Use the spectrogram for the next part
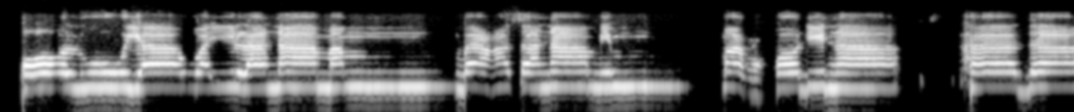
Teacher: Kemudian kita berhenti sejenak tanpa nafas, kemudian dilanjut ke hadza, gitu ya. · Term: saktahnya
